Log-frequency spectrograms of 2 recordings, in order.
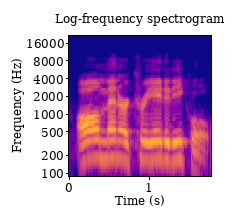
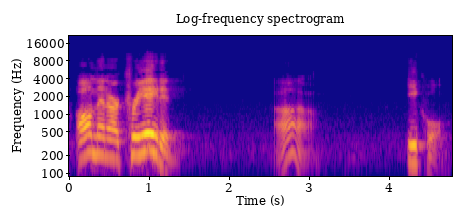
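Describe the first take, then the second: First: The phrase flows without a pause after created. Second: There is a clear pause after created. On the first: All people are equal. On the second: All people are created, and they are also equal.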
